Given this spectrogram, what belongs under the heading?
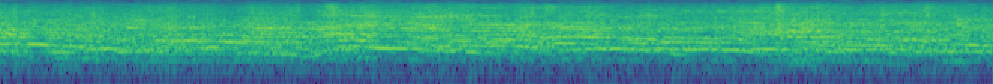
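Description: A boxing crowd at the David Gonzales vs. Wilberforce Kiggunda fight roars in a steady, loud, dense wash of cheering and shouting, with commentary over it.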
